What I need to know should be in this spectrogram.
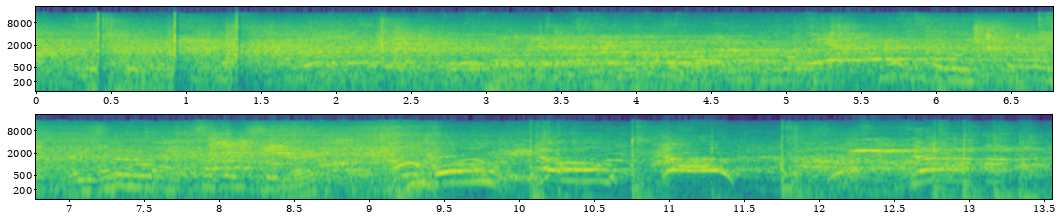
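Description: Spectators cheer and shout excitedly in an echoing rink.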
